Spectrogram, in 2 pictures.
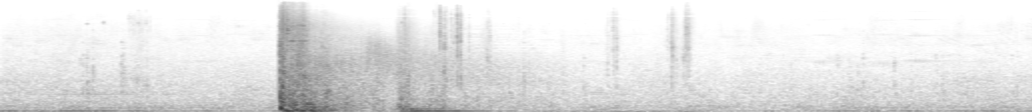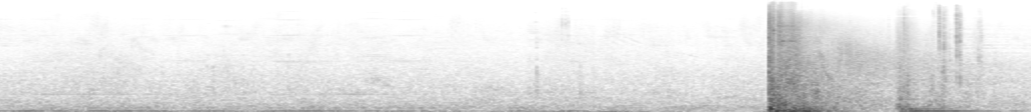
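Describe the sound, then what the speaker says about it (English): Gunfire in the Fortnite battle royale game: two loud sharp bursts of shots, early and near the end, over a steady low rumble of game ambience with scattered faint pops between. "who is he shooting at?"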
